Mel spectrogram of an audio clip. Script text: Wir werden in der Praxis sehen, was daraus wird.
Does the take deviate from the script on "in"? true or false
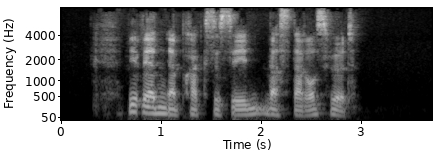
true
